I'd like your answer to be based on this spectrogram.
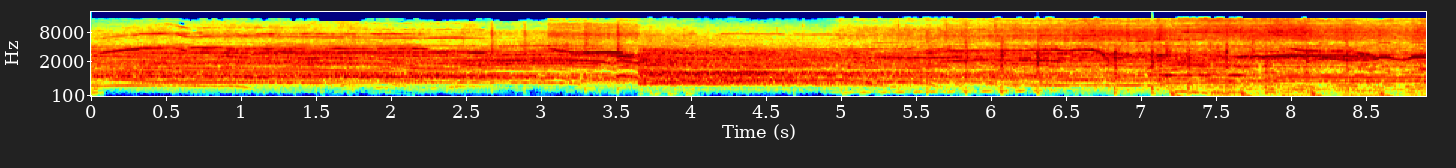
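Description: A dense crowd at a ski resort welcome in Isola 2000 cheers, whoops and shouts loudly and close by, a steady wall of excited voices with yells rising above it.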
